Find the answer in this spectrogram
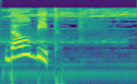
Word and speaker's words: долбит: Ударение никогда не падает на корень, в том числе и в полных и кратких причастиях. Долбленный, долблена, долблено. Поэтому говорить следует долбишь, долбит, долбят.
